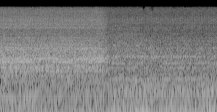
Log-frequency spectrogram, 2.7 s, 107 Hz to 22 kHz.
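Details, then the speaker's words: 2007 BMW 328xi E90 N52, previously repaired for valvetrain ticking, cold start: steady, even petrol six idle with a low smooth hum and no ticking from the top end; normal idle, ticking gone. "nice cold start sounds perfectly normal"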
